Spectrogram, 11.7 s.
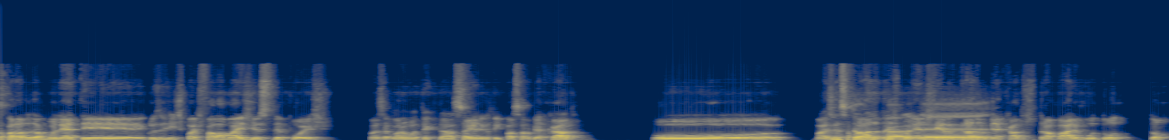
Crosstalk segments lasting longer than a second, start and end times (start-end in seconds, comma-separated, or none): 8.3-10.0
